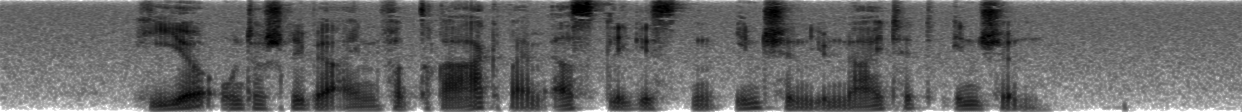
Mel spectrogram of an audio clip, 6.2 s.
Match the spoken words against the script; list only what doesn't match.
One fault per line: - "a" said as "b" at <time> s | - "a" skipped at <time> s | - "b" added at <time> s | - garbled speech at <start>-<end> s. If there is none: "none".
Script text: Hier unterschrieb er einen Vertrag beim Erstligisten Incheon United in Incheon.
- "in" skipped at 4.7 s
